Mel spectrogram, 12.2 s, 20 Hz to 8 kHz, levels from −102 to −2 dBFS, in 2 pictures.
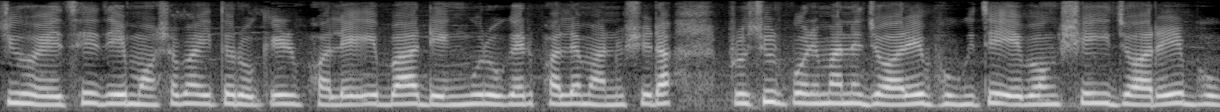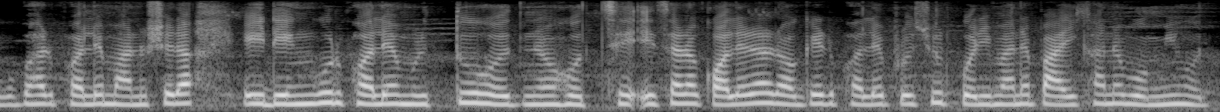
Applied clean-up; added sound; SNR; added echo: none; none; none; none.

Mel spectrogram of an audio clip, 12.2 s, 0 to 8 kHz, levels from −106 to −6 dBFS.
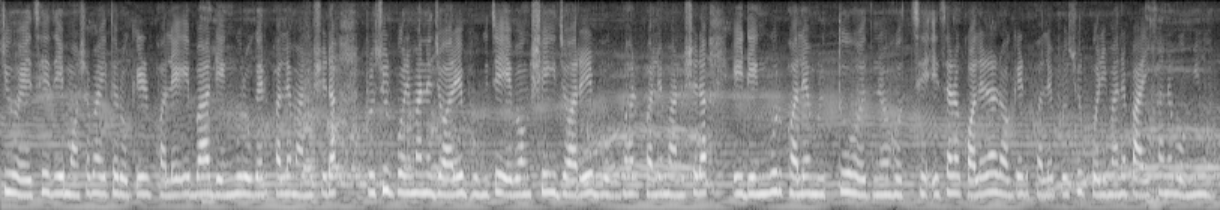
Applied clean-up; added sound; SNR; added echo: none; Musical instrument; 9 dB; none.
